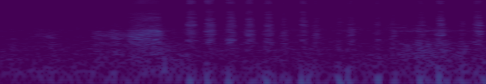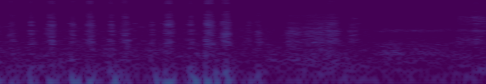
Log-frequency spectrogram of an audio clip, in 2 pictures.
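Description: Faint, quick dabbing strokes of a paintbrush on canvas, several a second, starting about a second in and stopping about a second and a half before the end.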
